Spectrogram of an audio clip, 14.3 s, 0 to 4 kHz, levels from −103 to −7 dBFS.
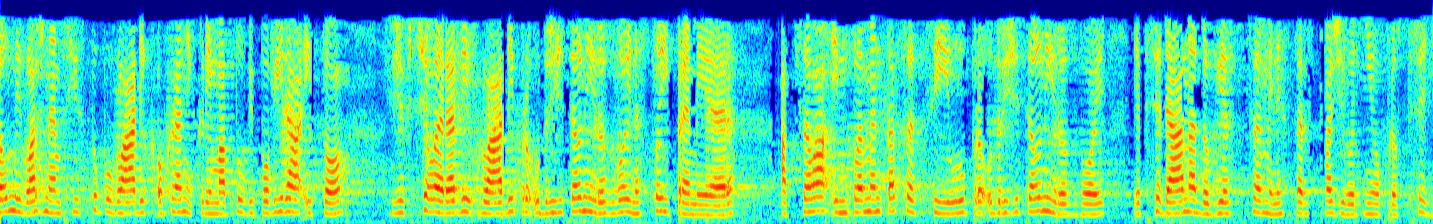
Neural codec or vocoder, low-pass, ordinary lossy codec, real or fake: none; 3.6 kHz; AAC, 16 kbps; real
